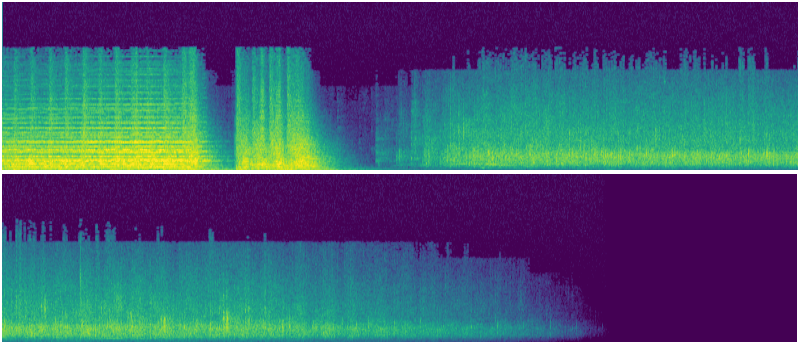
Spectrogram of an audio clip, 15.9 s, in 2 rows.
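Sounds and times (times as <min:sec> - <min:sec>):
symphonic band playing a Christmas march: 0:00.0 - 0:03.6.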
